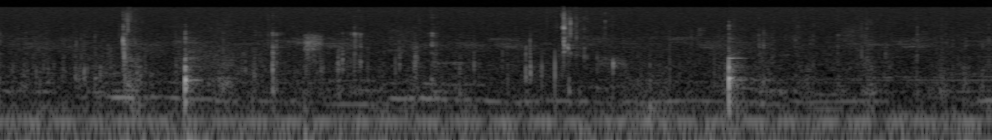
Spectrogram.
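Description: Chewing and mouth sounds of someone eating maize-flour roti with mustard-greens saag by hand, with many small clicks and two sharper knocks, one about a second and a half in and one about five and a half seconds in, over a steady low hum.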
